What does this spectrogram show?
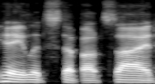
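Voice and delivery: put-on calmness. Describing a man who wants to fight, imitating a calm challenger. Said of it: "he's calm and he's like".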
